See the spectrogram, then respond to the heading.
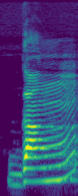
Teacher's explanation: तो आपके गले से और नाक से दोनों से ध्वनि निकलती है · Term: अनुनासिक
